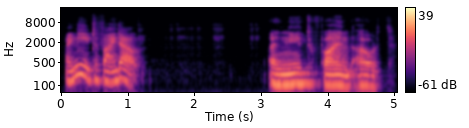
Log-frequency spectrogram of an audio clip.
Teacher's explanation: Try to do that rhythm of small, big, small, big, small.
